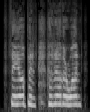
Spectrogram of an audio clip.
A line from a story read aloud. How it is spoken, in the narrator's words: Daniel gasped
